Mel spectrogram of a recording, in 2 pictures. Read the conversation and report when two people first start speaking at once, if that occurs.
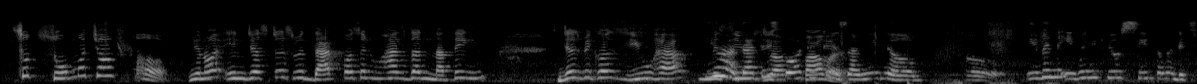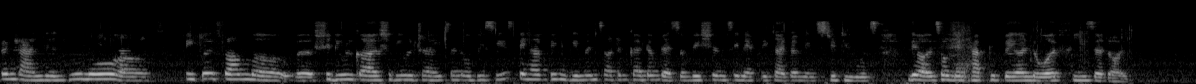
7.0 s

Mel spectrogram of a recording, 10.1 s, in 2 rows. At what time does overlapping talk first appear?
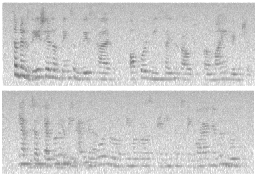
5.6 s

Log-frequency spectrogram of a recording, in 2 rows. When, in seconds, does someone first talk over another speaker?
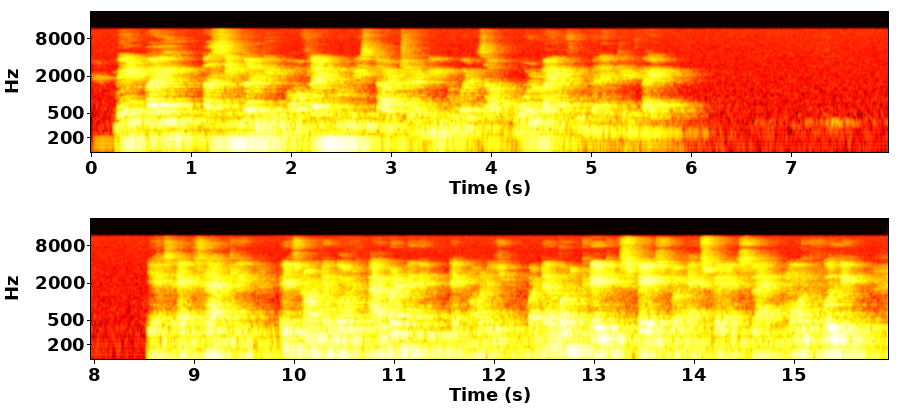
none

